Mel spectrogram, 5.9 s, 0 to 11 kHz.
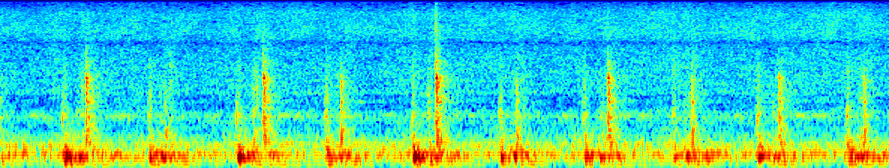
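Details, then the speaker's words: Lifespan Fitness TR1200B treadmill running: a sharp clap about once a second, unevenly spaced over the belt hum; the deck is knocking, cause unknown. "coming up closer to the top not to the top but you know like around here you can hear it clap clap attack clap clap"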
